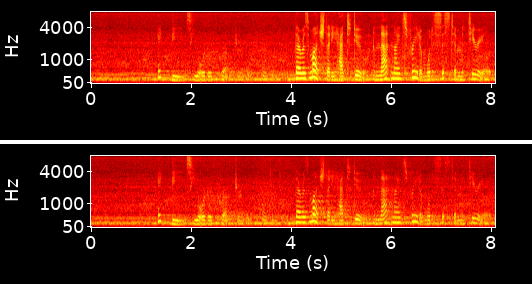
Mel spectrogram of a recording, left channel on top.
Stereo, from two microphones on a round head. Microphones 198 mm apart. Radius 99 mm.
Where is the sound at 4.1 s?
55° left (ahead or behind), 0.7 m.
